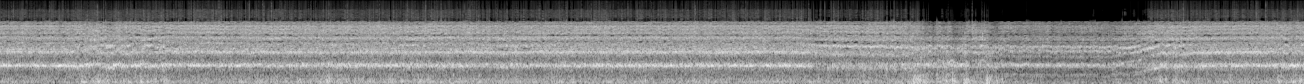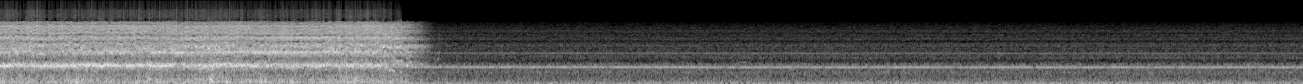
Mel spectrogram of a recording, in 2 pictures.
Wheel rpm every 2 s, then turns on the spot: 230, 230, 230, 230, 170, 150, 220, 230, 110, 0, 0, 0, 0.
none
